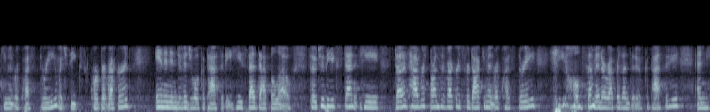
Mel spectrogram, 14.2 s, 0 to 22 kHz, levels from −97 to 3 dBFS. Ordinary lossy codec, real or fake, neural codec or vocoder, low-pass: AAC, 16 kbps; real; none; 7.2 kHz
